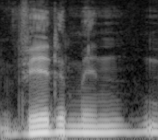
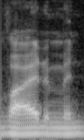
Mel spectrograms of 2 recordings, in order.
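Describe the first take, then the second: First: Vitamin is said with a British pronunciation. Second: Vitamin is said with an American pronunciation.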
